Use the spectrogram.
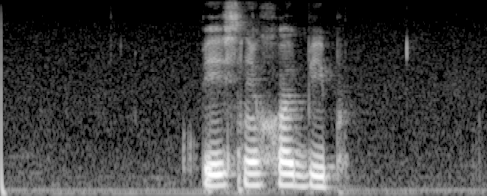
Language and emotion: Russian, neutral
